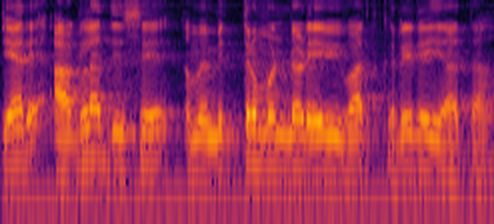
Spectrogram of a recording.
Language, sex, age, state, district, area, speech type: Gujarati, male, 45-60, Gujarat, Surat, urban, spontaneous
